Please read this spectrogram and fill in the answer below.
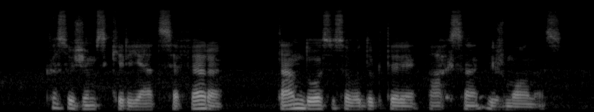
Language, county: Lithuanian, Tauragė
